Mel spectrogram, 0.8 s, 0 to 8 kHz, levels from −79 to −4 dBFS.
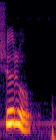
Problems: constant background noise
